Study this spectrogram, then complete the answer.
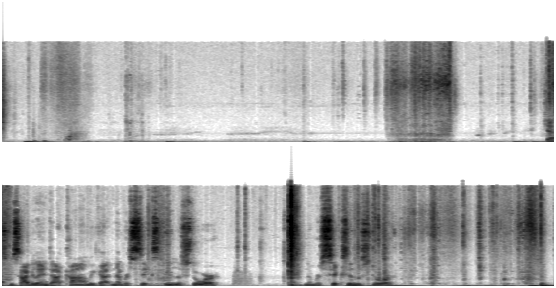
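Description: A cardboard box rustles and scrapes as a hand handles it.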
